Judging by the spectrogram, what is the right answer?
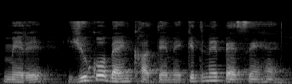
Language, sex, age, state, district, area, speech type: Hindi, male, 18-30, Madhya Pradesh, Indore, urban, read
